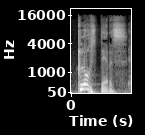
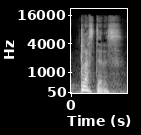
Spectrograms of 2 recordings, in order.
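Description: First: The first vowel sounds like an 'o'. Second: The first vowel is a short 'uh' sound. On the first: The speaker calls it wrong. "No es clusters con O" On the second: The speaker calls it right. "Es una A corta"

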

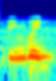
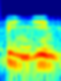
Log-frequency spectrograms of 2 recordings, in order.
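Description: First: The u after the g is sounded. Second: The u after the g is silent. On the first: The speaker calls it wrong. "no Pingüín" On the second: The speaker calls it right. "es Pingüín"

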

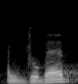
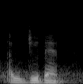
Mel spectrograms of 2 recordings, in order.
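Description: First: The first vowel is a u sound. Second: The first vowel is an i sound. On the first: "بالضم" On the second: "وبالكسر"

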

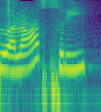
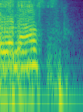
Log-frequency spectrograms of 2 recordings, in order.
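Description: First: The r is light and carries a short i. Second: The r is heavy and the word stops on it. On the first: The word runs on into the next words. "لو انا وقف وصلا هقول والعصري" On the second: The reciter stops on this word. "لو وقفت عليها قف على والعصر"

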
